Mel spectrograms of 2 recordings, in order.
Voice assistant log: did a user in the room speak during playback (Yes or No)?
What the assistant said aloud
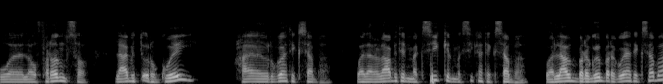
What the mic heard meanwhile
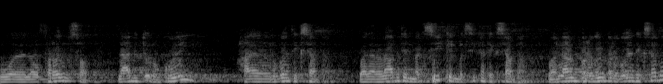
No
